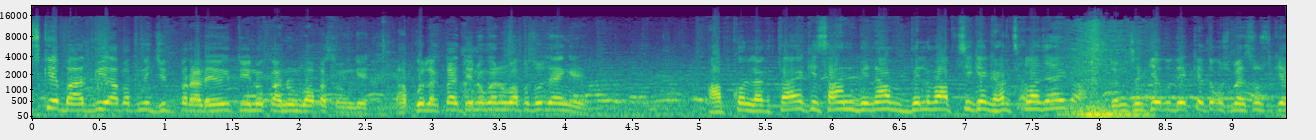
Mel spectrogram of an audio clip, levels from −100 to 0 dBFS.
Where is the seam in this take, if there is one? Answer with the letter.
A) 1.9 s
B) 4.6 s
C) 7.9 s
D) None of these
C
